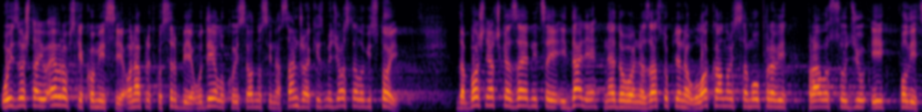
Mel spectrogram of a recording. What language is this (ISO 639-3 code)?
srp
